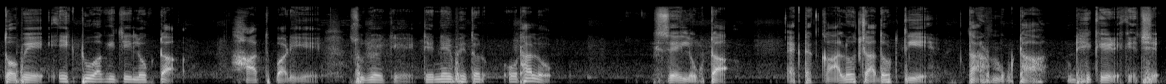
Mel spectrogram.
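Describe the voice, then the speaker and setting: A man narrating a horror story in a measured storytelling manner. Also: lively intonation, slight background noise. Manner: measured storytelling, raises his pitch for the young hero's lines.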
